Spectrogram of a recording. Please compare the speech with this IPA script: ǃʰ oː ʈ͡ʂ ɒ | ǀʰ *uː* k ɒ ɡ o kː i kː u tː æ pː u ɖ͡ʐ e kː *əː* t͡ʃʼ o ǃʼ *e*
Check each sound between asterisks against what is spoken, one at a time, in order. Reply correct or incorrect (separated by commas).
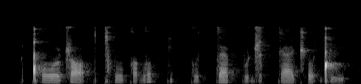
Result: correct, incorrect, incorrect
